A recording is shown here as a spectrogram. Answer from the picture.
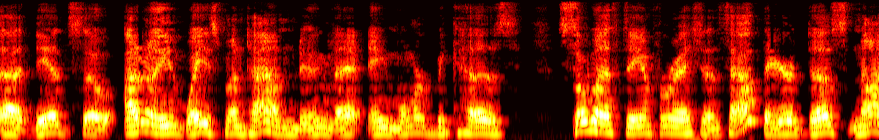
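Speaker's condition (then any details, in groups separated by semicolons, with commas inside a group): Brain injury; speech affected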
